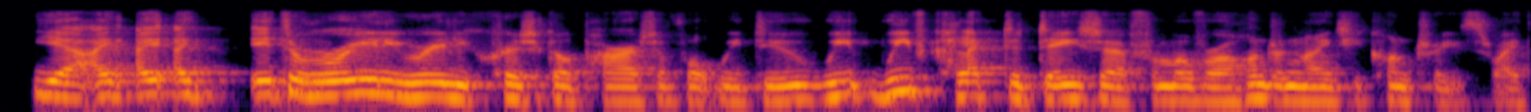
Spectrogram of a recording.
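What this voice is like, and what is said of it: Dublin Irish accent. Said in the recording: “You have a lovely Dublin accent.”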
